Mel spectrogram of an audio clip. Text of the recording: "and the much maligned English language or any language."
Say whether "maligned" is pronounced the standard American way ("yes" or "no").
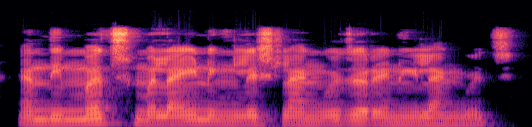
no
